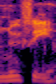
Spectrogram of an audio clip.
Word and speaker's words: Newfie: Here, in Canada, it seems to be the Newfie, or the Newfie, as it's pronounced, from Newfoundland.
